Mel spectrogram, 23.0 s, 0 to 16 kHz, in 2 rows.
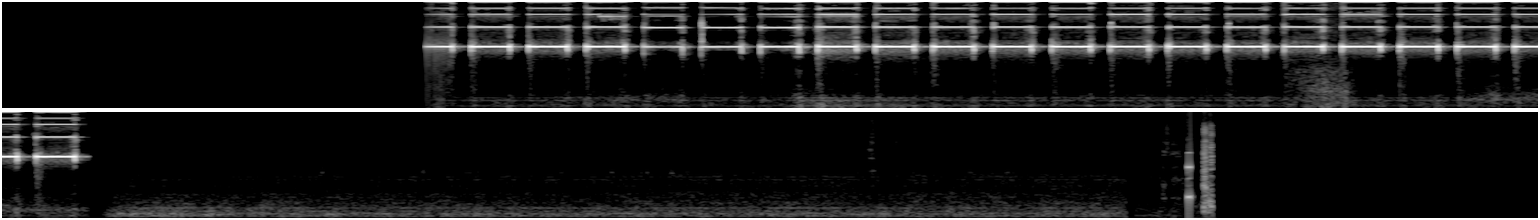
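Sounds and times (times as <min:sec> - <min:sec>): smoke alarm beeping: 0:03.2 - 0:12.2.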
